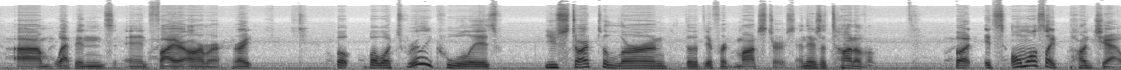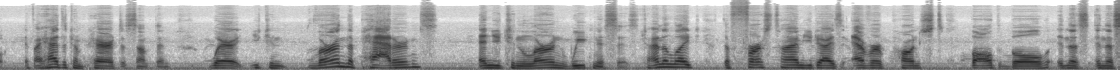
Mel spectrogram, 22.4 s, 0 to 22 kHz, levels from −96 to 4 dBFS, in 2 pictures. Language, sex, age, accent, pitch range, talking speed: English, male, 30-49, American, 120-145 Hz, 175 wpm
